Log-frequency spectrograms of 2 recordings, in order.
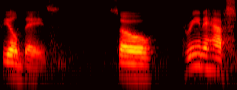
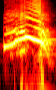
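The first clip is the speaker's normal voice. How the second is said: very high, very loud mock yelp; hammed-up startled scream; startled kid yelp; 24 dB louder than usual.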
